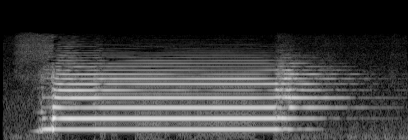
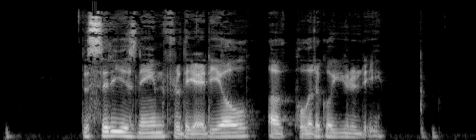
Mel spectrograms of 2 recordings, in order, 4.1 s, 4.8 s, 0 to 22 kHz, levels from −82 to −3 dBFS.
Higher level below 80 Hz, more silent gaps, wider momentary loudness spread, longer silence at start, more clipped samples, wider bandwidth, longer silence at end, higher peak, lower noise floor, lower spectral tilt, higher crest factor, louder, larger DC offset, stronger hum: about the same, -58 dBFS vs -60 dBFS; neither; second, 12 LU vs 15 LU; first, 0.35 s vs 0.05 s; neither; second, 8 kHz vs 17 kHz; first, 0.55 s vs 0.4 s; about the same, -2 dBFS vs 0 dBFS; second, -45 dBFS vs -71 dBFS; first, -4.5 dB/octave vs -3 dB/octave; second, 14 dB vs 22 dB; first, -15 LUFS vs -18 LUFS; neither; neither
